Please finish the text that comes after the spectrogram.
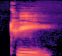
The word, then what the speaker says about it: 뒤: 뒤, 뒤. It's a combination of do and e. 뒤, 뒤. Say do e fast.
